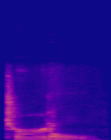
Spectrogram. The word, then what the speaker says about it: turtle: turtle let's look though remember we learned that e at the end of words doesn't really make any noise it's just just sneaks and hangs out there right it's like a silent e so really the last sound is turtle hmm do you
